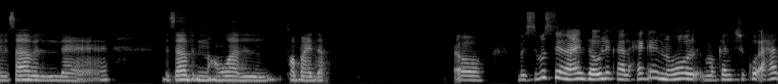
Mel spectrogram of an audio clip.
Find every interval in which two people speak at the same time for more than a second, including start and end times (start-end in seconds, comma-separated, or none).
none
